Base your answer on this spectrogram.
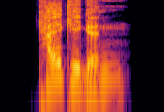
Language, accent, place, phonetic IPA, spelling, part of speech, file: German, Germany, Berlin, [ˈkalkɪɡn̩], kalkigen, adjective, De-kalkigen.ogg
- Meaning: inflection of kalkig: 1. strong genitive masculine/neuter singular 2. weak/mixed genitive/dative all-gender singular 3. strong/weak/mixed accusative masculine singular 4. strong dative plural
